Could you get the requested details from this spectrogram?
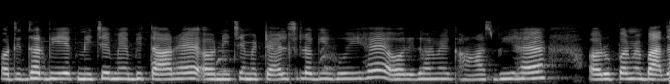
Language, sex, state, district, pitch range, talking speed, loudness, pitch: Hindi, female, Jharkhand, Palamu, 245-265 Hz, 215 wpm, -19 LUFS, 255 Hz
